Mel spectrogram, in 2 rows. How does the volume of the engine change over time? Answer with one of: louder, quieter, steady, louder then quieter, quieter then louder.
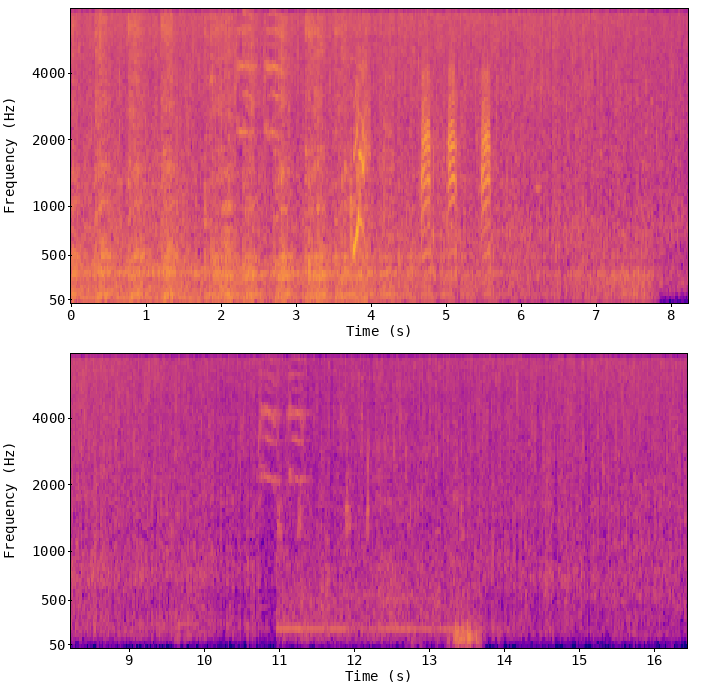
quieter.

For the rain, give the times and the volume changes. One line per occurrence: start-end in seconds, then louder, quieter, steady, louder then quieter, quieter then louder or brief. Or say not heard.
0.0-16.4 quieter.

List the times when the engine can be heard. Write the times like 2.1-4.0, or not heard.
0.0-7.8.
